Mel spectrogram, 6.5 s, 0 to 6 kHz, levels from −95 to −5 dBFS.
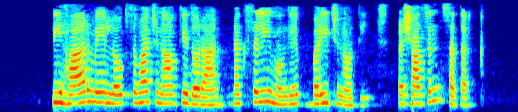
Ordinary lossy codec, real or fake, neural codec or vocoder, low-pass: MP3, 32 kbps; fake; vocoder, 44.1 kHz, 80 mel bands, Vocos; 5.4 kHz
